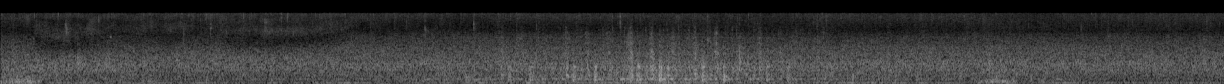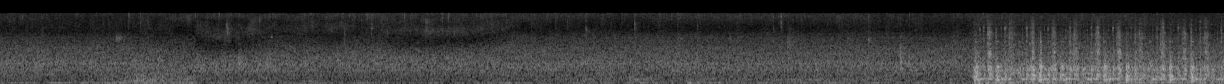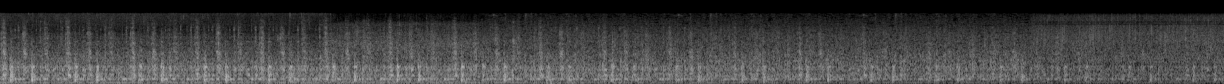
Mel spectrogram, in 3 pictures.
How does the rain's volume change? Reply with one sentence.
The volume of the rain stays about the same.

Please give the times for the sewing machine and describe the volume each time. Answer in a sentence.
You can hear the sewing machine from 0.0 to 10.4 s, getting louder then quieter; and from 21.9 to 36.6 s, getting quieter.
